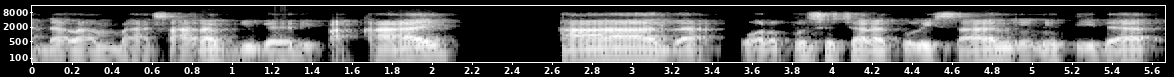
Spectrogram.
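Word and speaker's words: هٰذَا: Di sini kita selain idofah, gitu ya, kita juga sudah disampaikan terkait hadza. Hadza ini walaupun ha-nya itu tulisannya itu tidak panjang, tapi dibacanya panjang gitu ya.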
